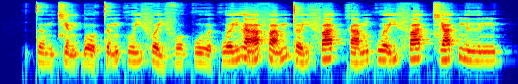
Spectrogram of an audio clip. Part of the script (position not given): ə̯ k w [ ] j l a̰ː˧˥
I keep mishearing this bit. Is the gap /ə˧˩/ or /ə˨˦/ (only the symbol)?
ə˨˦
